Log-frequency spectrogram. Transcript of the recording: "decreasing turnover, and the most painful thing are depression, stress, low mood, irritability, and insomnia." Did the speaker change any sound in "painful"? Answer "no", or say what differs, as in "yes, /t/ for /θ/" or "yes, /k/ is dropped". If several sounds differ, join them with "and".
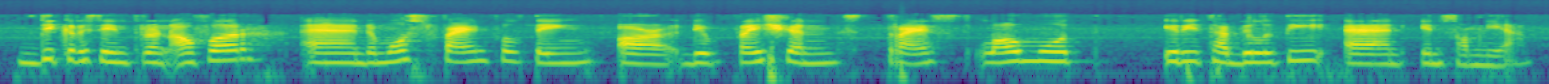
yes, /f/ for /p/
